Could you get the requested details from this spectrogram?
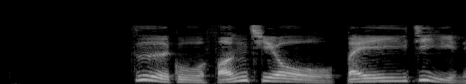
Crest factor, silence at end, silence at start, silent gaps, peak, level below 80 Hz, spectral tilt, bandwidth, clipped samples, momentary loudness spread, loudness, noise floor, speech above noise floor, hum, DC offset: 18 dB; 0 s; 1.35 s; none; -10 dBFS; -60 dBFS; -5 dB/octave; 6.6 kHz; under 0.1%; 8 LU; -27 LUFS; -89 dBFS; 62 dB; none; under 0.1%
